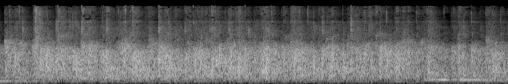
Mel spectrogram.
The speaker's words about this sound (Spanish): Un aplauso para mí.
